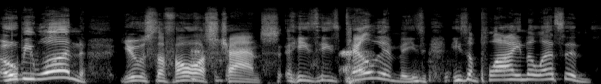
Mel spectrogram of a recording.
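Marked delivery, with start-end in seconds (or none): 0.0-2.8 slow, raised, strong drawn-out voice. Comparing a player to Luke in the trench run: Obi-Wan impression. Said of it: "That was a great impression".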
